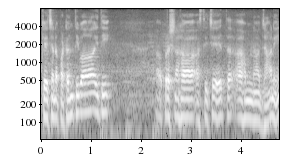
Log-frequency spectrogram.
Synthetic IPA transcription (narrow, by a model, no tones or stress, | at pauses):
keːt͡ʃɐnɐpɐʈɐnt̪iʋaːit̪i | pɾɐʃnɐɦɐɐst̪ʰit͡ʃeːt̪ɐɦɐmnaːd͡ʒaːni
